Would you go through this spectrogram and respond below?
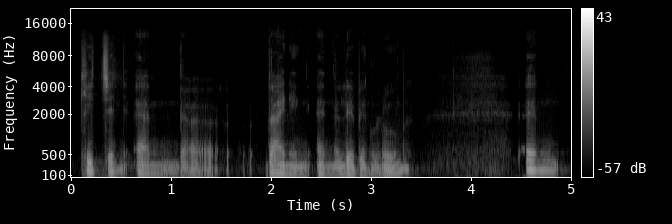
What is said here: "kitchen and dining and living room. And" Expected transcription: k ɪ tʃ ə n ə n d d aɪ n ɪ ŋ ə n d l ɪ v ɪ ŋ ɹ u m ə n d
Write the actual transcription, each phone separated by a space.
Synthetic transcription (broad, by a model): k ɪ tʃ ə n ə n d d aɪ n ɪ ŋ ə n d l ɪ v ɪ ŋ ɹ u m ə n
